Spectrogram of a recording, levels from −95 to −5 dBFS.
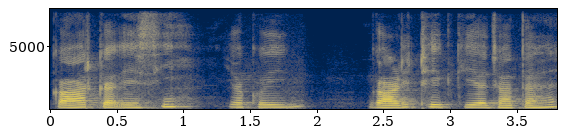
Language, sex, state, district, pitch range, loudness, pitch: Chhattisgarhi, male, Chhattisgarh, Raigarh, 170-190 Hz, -21 LUFS, 180 Hz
